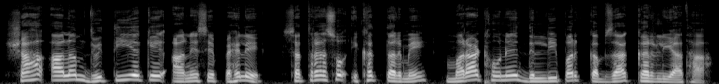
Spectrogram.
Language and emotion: Hindi, neutral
